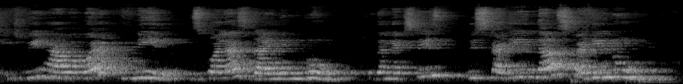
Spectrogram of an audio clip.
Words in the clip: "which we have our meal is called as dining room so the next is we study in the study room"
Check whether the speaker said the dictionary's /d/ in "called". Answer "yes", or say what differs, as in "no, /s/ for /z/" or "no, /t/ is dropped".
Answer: no, /d/ is dropped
